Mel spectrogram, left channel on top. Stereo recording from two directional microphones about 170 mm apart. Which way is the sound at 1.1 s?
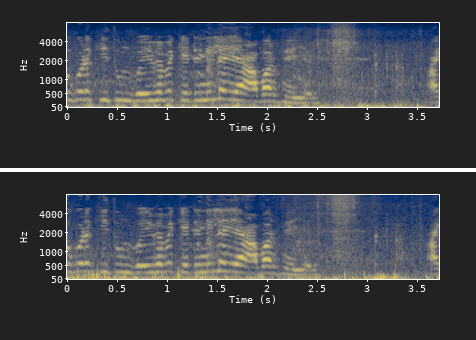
10° right (ahead or behind).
